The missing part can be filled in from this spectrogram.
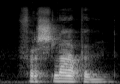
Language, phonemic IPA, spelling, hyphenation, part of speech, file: Dutch, /ˌvərˈslaː.pə(n)/, verslapen, ver‧sla‧pen, verb, Nl-verslapen.ogg
- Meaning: 1. to oversleep 2. past participle of verslapen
